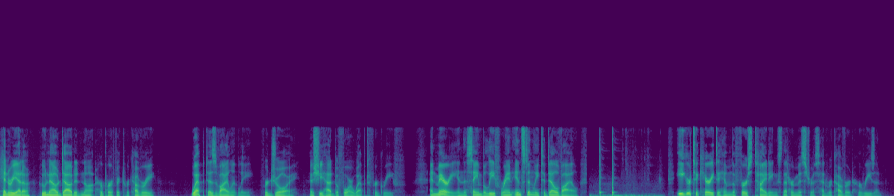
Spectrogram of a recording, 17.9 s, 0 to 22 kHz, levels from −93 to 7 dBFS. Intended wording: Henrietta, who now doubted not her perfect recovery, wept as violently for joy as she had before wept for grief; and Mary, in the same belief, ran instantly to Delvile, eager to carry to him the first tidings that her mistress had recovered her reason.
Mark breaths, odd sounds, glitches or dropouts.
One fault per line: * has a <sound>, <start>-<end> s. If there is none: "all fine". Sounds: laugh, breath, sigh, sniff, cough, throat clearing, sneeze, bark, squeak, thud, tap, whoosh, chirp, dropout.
* has a tap, 11.8-13.3 s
